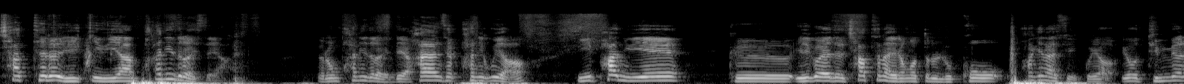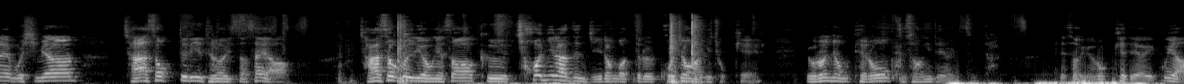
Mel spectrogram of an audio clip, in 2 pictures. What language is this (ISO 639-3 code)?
kor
